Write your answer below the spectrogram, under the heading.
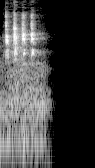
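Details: A Eurasian tree sparrow among wild birds gathering to eat persimmons in a persimmon tree gives a quick burst of four sharp, high chirps within half a second, then silence, with faint low rustling beneath.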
